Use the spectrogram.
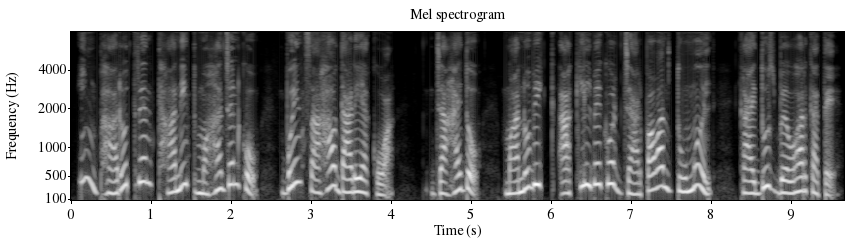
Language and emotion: Santali, disgusted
